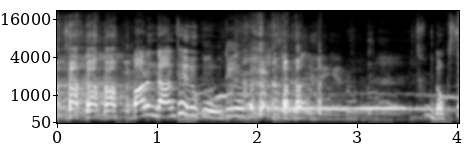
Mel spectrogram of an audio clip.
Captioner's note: the lone wolf's howl; laughs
